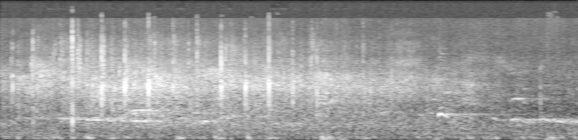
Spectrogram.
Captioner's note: audience cheers and applauds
